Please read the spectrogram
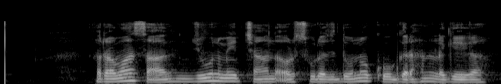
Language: Urdu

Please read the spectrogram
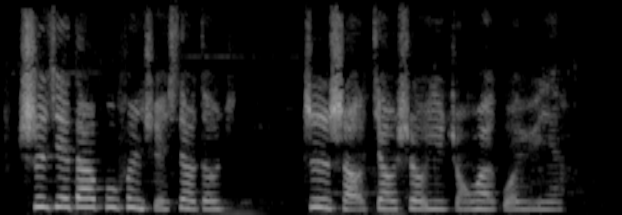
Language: Chinese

